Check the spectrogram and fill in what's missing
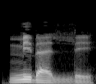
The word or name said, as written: Mibelli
